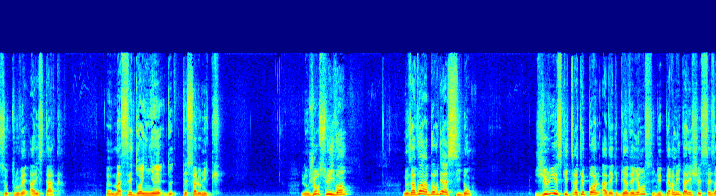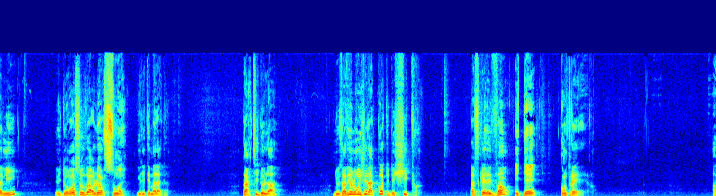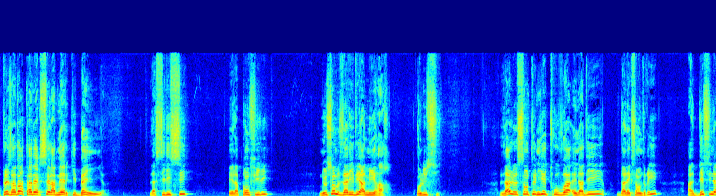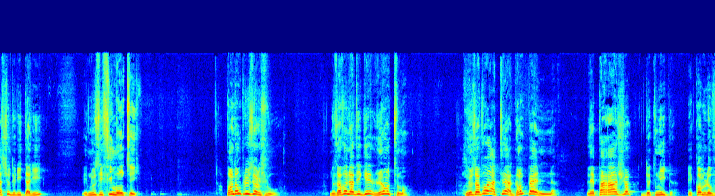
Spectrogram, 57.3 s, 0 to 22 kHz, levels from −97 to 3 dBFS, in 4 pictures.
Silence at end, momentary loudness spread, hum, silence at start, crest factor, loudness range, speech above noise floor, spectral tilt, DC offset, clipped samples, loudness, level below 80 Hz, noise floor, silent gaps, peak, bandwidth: 0 s; 13 LU; none; 0 s; 18 dB; 5 LU; 51 dB; -5 dB/octave; under 0.1%; under 0.1%; -20 LUFS; -74 dBFS; -69 dBFS; none; -4 dBFS; 16.5 kHz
